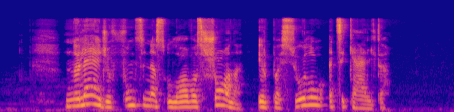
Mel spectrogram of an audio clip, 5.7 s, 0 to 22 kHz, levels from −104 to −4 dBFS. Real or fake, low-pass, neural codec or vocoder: real; 10.8 kHz; none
